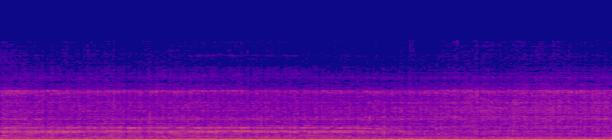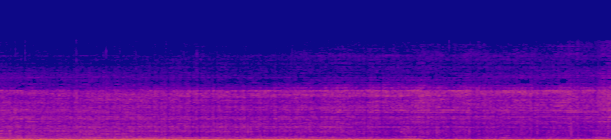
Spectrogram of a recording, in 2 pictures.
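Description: Live progressive metal band playing loud, with distorted guitars, bass and drums. A heavy bass rumble dominates the sound, and a held high note bends down about four seconds in.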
